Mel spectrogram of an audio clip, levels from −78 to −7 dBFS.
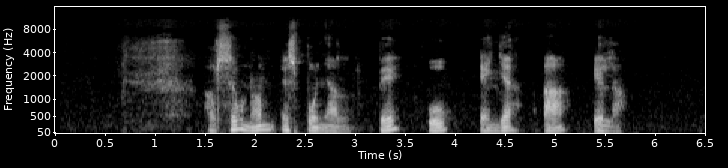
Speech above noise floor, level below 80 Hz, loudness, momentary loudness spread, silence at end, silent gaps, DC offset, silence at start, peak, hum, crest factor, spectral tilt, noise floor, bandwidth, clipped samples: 38 dB; -44 dBFS; -28 LUFS; 14 LU; 0.8 s; none; under 0.1%; 0.75 s; -6 dBFS; none; 22 dB; -5 dB/octave; -64 dBFS; 11.5 kHz; under 0.1%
